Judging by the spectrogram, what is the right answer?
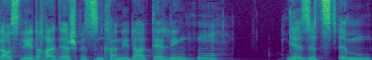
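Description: A woman speaks in a dark, mellow tone with lively intonation. The sound is dry and close with no echo, on a very clean recording with a silent background. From West Berlin, Germany (born in Tehran). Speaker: political journalist. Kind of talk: casual chat.

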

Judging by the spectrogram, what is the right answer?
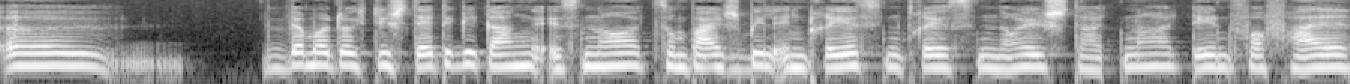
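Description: At a very slow pace, a woman speaks in a medium pitch with monotone, flat intonation. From Sachsen-Anhalt, eastern Germany (village). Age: 70s. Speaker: retired physician. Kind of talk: interview.

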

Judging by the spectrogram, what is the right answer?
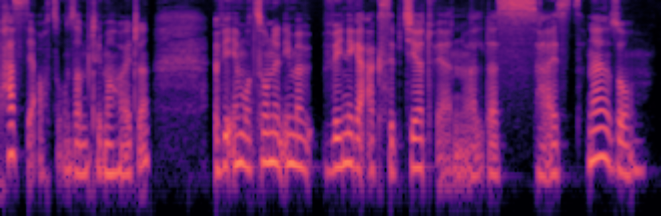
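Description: A woman speaks at a moderate pace with a dark, mellow tone. The sound is dry and close, with no echo. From Morocco. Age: 40s. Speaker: manager. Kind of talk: interview. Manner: animated.

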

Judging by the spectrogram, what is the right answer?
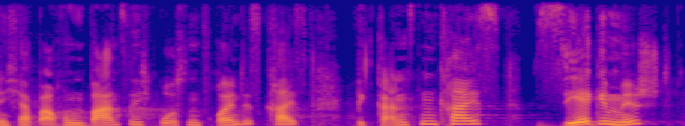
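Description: Speech at a moderate pace over music in the background, with a dry, close sound and no echo. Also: woman. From Russia, St. Petersburg. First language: Russian (speaking German). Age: 50s. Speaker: radio editor-in-chief. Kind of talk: live stage conversation. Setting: stage with audience.

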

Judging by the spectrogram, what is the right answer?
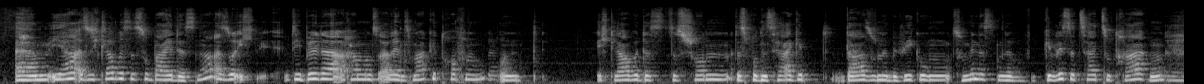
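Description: Against noticeable background noise, a woman talks at a fairly quick pace in a fairly high pitch with ordinary pitch variation. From Munich, Germany. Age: 30s. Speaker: diversity trainer. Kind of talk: casual discussion.

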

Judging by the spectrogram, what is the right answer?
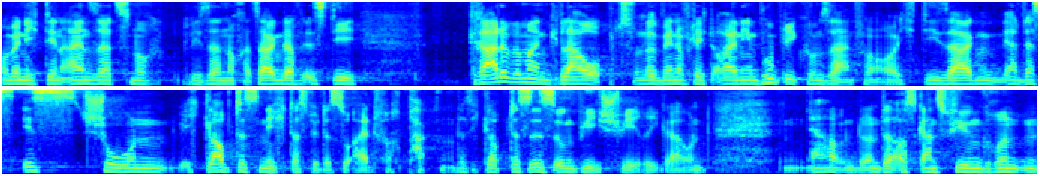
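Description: Here a man talks at a fairly quick pace in an unremarkable speaking voice, medium in pitch with ordinary pitch variation. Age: 40s. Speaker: economist. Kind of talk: live podcast conversation. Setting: stage with audience.

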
